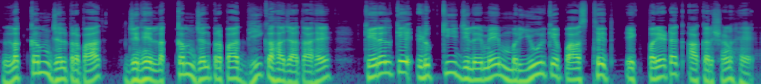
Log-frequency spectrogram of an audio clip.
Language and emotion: Hindi, neutral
